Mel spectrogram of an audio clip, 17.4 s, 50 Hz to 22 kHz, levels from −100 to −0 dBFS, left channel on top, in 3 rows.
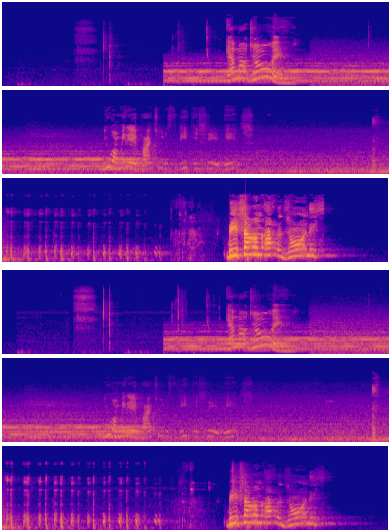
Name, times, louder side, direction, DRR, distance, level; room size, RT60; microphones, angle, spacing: sound 1, 2.4-8.0, left 1 dB, ahead, 1.0 m, -40 dB
voice 1, 3.4-4.4 7.3-9.6, left 3 dB, 25° left, 0.7 m, -39 dB
sound 2, 4.6-11.7, right 1 dB, 45° right, 1.1 m, -52 dB
voice 2, 11.3-12.1 12.5-12.7 13.1-14.0, right 5 dB, 85° right, 0.6 m, -47 dB
voice 3, 15.0-16.4, left 8 dB, 55° left, 0.4 m, -27 dB
18.5 x 7.2 x 6.5 m
head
